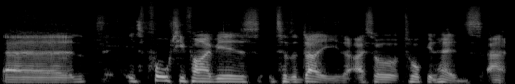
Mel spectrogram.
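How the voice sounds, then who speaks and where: Bright-voiced middle-aged man. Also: fairly low pitch, measured pace. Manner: rambling, digressive, trivia-heavy. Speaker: podcast co-host. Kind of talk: casual chat.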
